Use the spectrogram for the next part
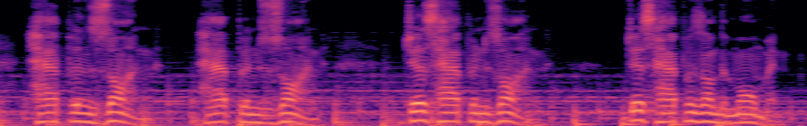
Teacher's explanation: The as for happens has a Z sound, so I join the Z sound with the on preposition.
